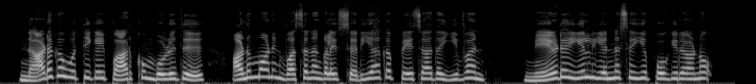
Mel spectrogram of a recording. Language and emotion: Tamil, fearful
